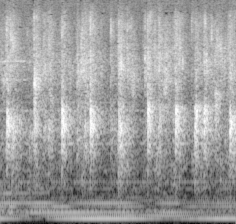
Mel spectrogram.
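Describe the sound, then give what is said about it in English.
Audience clapping for children who serve in church teams: rhythmic claps landing in an even beat, about three to four per second, over a low sustained hum. “Please, let's clap for them.”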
